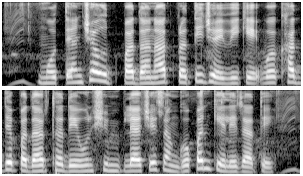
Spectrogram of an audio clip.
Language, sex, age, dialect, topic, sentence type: Marathi, female, 31-35, Standard Marathi, agriculture, statement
